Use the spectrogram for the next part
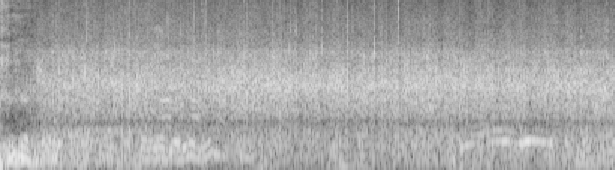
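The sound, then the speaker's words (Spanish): A crowd applauds steadily for about six seconds, a dense, even wash of clapping, with voices calling and chattering underneath. “Un aplauso, ¿no?”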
